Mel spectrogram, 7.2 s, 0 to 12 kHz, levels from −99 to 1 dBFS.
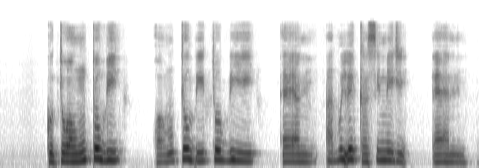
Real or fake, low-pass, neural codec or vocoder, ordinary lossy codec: fake; 7.2 kHz; codec, 16 kHz, 1 kbps, FunCodec, trained on Chinese and English, 50 frames a second; MP3, 64 kbps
